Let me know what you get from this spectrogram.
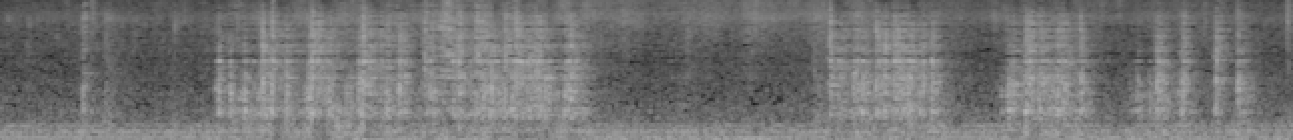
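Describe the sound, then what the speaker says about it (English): Chopped onion frying in butter is stirred in a pan, with bursts of metal scraping and clinking over a steady sizzle, close and fairly loud, in two longer stirring spells. "Nice stir, we are giving a nice stir."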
